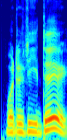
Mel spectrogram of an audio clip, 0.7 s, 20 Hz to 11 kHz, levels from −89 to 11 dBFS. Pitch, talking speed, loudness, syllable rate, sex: 160 Hz, 355 wpm, -15 LUFS, 7.0 syllables/s, male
